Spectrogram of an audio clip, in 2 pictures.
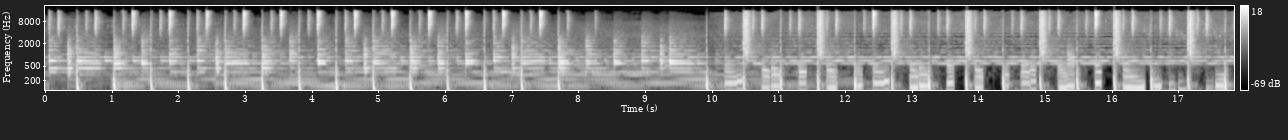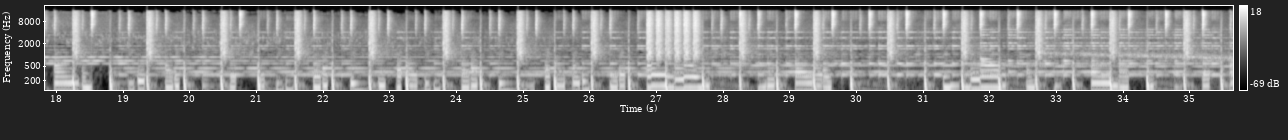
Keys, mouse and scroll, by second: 0.2 KP_1, 0.9-2.7 scroll up 2, 2.7-7.5 drag, 10.0-13.1 drag, 13.9-15.1 middle drag, 15.1 s, 17.5 KP_7, 19.3 s, 21.9-23.1 scroll down 3, 23.1 KP_1, 24.6 g, 28.3-30.3 middle drag, 30.3-31.8 drag, 31.8-33.8 scroll up 1, 33.8 click, 34.8 f.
